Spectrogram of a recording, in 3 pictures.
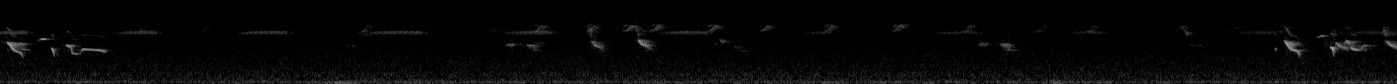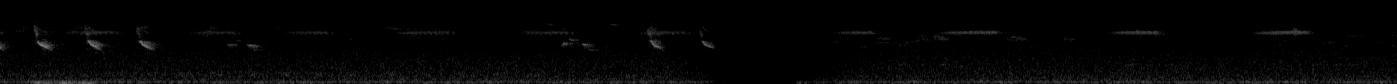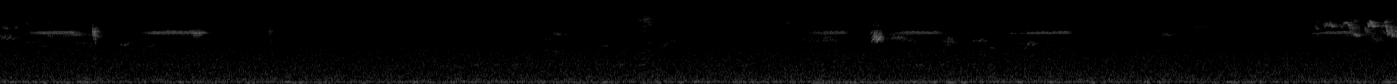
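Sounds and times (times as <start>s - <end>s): birds chirping: 0.0s - 2.9s, 3.5s - 11.1s, 11.7s - 18.5s, 33.2s - 41.9s.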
